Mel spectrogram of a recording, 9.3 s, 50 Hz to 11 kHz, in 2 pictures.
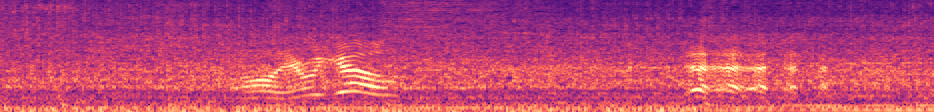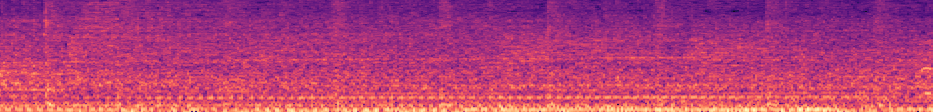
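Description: A 1950 Ford F6 dump truck with a transmission that won't shift pulls away and drives, its low engine rumble steady beneath people talking.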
